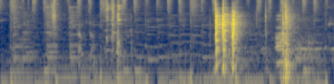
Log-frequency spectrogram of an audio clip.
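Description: Background music with a steady beat, with two sharp knocks of kitchen work near the end.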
